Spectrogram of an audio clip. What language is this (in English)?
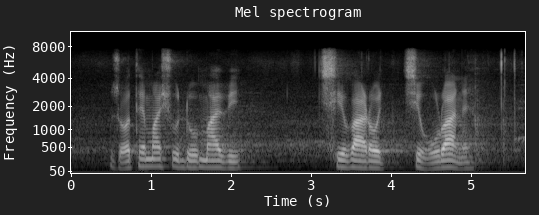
Venda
